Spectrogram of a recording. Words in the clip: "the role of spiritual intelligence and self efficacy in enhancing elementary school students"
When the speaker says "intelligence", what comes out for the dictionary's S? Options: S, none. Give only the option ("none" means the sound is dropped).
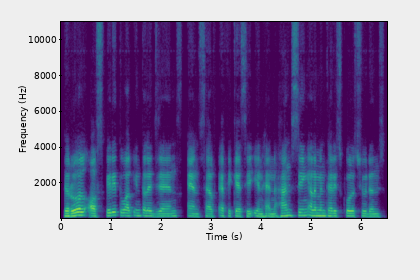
S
